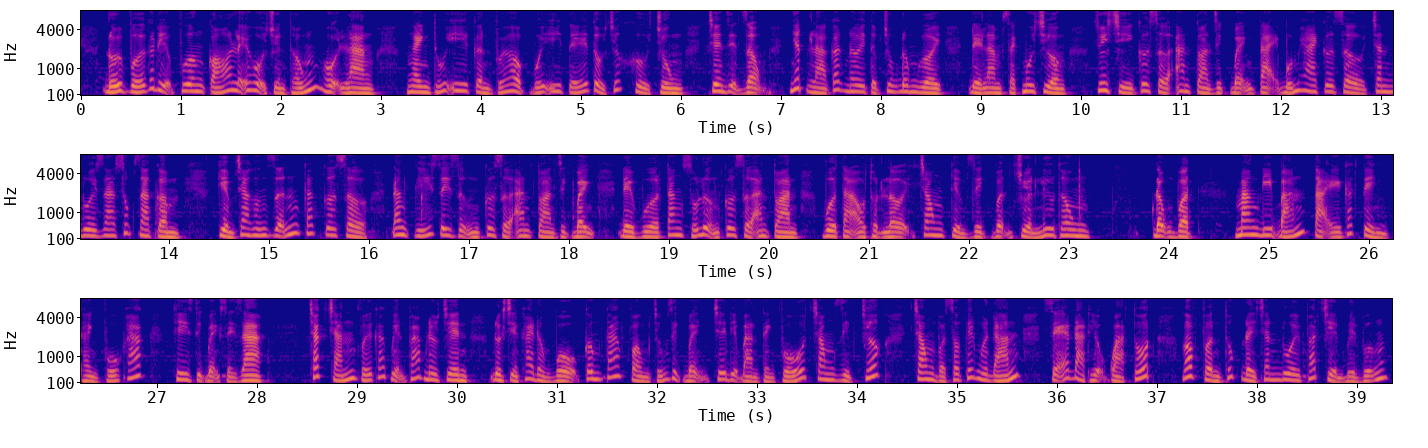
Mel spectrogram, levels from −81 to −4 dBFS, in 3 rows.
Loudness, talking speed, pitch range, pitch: -34 LUFS, 245 wpm, 170-230 Hz, 195 Hz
